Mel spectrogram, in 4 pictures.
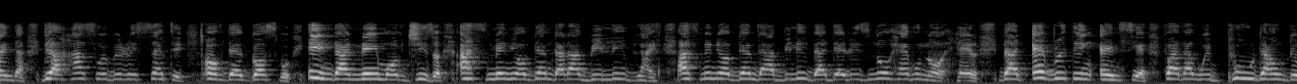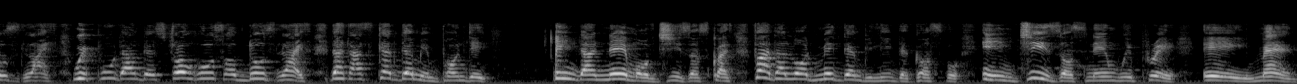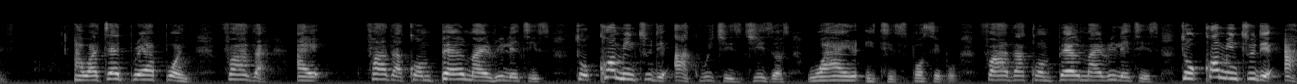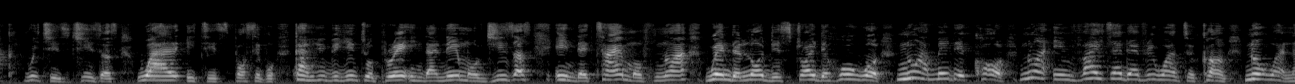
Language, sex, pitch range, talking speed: English, male, 170-255 Hz, 170 wpm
